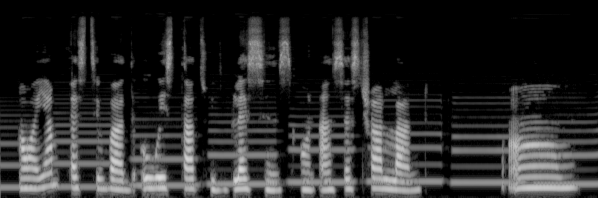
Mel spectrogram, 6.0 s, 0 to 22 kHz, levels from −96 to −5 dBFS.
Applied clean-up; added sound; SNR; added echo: none; Wind instrument, woodwind instrument; 18 dB; none.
